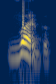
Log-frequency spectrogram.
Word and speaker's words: वर्ग: लगा हुआ होता है, और रेफ र का उच्चारण उस व्यंजन से पहले होता है जिसके ऊपर यह लगा हुआ होता है। तो देखते हैं हम कुछ उदाहरण, जैसे वर्ग।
